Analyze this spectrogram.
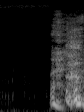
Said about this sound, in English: Excuse me. As you're over there coughing motioning me to talk, because yeah.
